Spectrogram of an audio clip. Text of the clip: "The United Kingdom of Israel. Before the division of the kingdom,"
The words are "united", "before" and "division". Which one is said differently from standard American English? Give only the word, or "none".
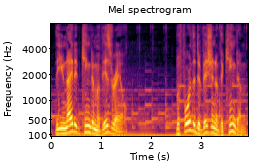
none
